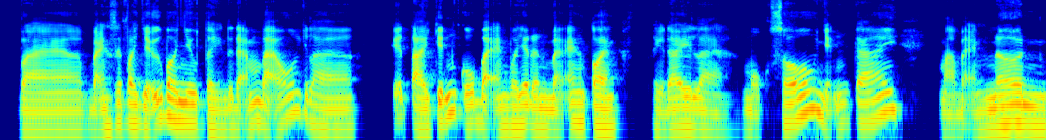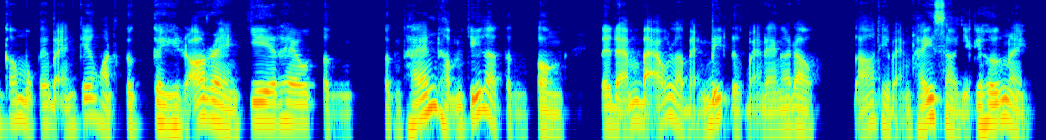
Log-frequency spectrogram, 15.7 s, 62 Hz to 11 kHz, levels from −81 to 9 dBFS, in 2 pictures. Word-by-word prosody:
và 90 0 -1
bạn 95 +2 -1
sẽ 125 - -2
phải 125 - +3
giữ 115 - +2
bao 150 -2 +5
nhiêu 125 -2 +4
tiền 95 -2 -2
để 100 - -3
đảm 115 +5 0
bảo 160 +7 +1
cho 155 - -3
là 100 0 -2 0.3
cái - - -3
tài 100 -1 +4
chính 155 - +2
của 115 - +1
bạn 105 -4 +1
và 110 - 0
gia 120 - +4
đình 105 -2 0
bạn 100 - 0
an 125 +1 -1
toàn? 105 -3 +3 0.3
Thì 90 -3 -5
đây 100 +1 +2
là 90 -5 -3
một 95 - -6
số 160 +11 +4
những 120 -7 -4
cái 140 +10 +1 0.3
mà 80 -3 -4
bạn 90 +3 -3
nên 110 0 +3
có 125 - -3
một 135 -1 -1
cái 115 - -4
bảng 105 +2 -4
kế - - +1
hoạch 150 - -4
cực 110 -2 -7
kỳ 110 -3 +1
rõ 125 - +4
ràng 115 -10 +3
chia 130 -1 +3
theo 120 -1 +2
từng 80 0 -8 0.3
từng 90 - -8
tháng, 150 - +3
thậm 105 - -2
chí - - +4
là - - +1
từng 80 - -10
tuần 95 -4 +1 0.3
để - - +1
đảm - - +1
bảo - - +2
là - - 0
bạn - - -5
biết - - +2
được - - -5
bạn - - -8
đang 90 +1 -3
ở 100 - -1
đâu. 105 -4 0 0.3
Đó, - - -2
thì - - -4
bạn - - -6
thấy 145 - +3
sao 150 - -1
về 85 - -4
cái 115 - 0
hướng 120 +3 +4
này? 140 - -1
110 Hz, 285 wpm, -24 LUFS, 95-125 Hz, 0.3 s, bao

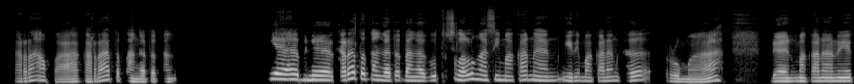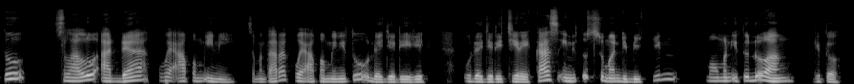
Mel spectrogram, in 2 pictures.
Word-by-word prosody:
Karena 180 +8 -2
apa? 120 -1 -2
Karena 140 +10 0
tetangga, 140 -8 -1
tetang 135 0 -5 0.9
ya 235 -2 +7
benar, 205 -1 +5
karena 200 +9 +3
tetangga-tetanggaku 195 -6 +1
tuh - - -11
selalu 225 +1 +3
ngasih 210 0 -1
makanan, 195 -1 0
ngirim 175 0 0
makanan 170 +3 -2
ke 185 +5 -2 0.2
rumah. 130 +6 0 0.4
Dan 150 0 +3
makanannya 155 +1 +2
itu 260 +3 0 0.3
selalu 170 +7 +1
ada 150 +7 +1
kue 175 +1 -8
apem 155 -1 -5
ini. 125 -5 -3 0.2
Sementara 130 +11 -4
kue 155 -3 -2
apem 135 0 -3
ini 130 - 0
tuh 215 - -3
udah 125 -5 0
jadi 120 0 +1 0.4
udah 135 -1 0
jadi 125 +1 +1
ciri 130 -3 +1
khas, 200 - +1
ini 150 -2 0
tuh - - -4
cuma 140 -1 0
dibikin 130 - -4 0.3
momen 160 0 -3
itu 175 +2 -2
doang 155 -5 +3 0.2
gitu. 120 -4 -3
160 Hz, 155 wpm, -25 LUFS, 135-195 Hz, 0.9 s, ya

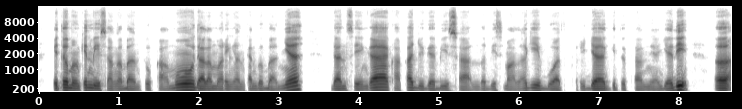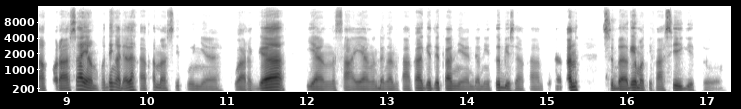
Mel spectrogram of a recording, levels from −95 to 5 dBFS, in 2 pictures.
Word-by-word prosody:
Itu 125 -2 +2
mungkin 110 +2 -2
bisa 105 -2 -3
ngebantu 100 0 -10
kamu 125 +7 +4
dalam 100 -1 -2
meringankan 100 0 -11
bebannya 105 - +1 0.4
dan 100 0 -3
sehingga 120 +7 +3
Kakak 120 +4 -5
juga 100 -2 -9
bisa 100 -2 -10
lebih 95 +1 -17
semangat 95 +1 -15
lagi 115 +2 -5
buat 100 -2 -8 0.2
kerja 100 -1 -1
gitu 100 +1 -17
kan 95 0 -13
ya. 95 0 -15
Jadi, 105 +12 +8 0.4
eee, 110 0 +8
aku 105 +1 -8
rasa 120 +10 +2
yang 115 -8 +3
penting 120 +4 -5
adalah 110 +6 +1
Kakak 120 0 -13
masih 110 -1 -11
punya 95 -1 -16 0.2
keluarga 105 +8 +7 0.3
yang 100 0 -8
sayang 100 0 -10
dengan 100 0 -12
Kakak 100 +3 -7
gitu 110 - -5
kan 105 -1 -3
ya 95 -1 -12
dan 95 0 -16
itu 100 +6 -8
bisa 105 -3 -9
Kakak 95 0 -21
gunakan 95 +7 -1 0.3
sebagai 105 +3 -1
motivasi 105 -2 -5
gitu. 100 -2 -16
100 Hz, 165 wpm, -23 LUFS, 95-110 Hz, 0.4 s, Jadi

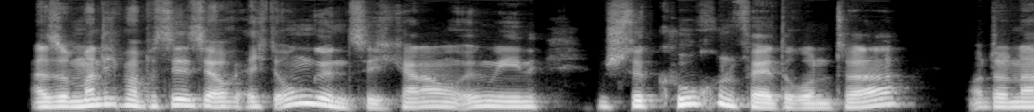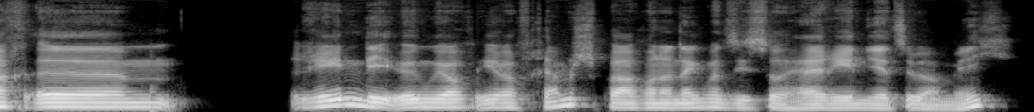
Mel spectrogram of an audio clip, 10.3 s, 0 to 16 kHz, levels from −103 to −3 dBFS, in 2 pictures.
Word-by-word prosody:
Also, 120 +3 +4
manchmal 150 +2 +4
passiert 145 +4 +2
es - - -7
ja 130 - +4
auch 120 -1 -1
echt 125 0 -3
ungünstig, 140 - +2
keine 110 +4 -1
Ahnung. 120 -3 0
Irgendwie 125 +1 +2
'n 125 -1 -2 0.2
'n - - -6
Stück 135 +4 0
Kuchen 170 +1 +2
fällt 105 -3 +4
runter, 110 - 0 0.2
und 110 +2 -9
danach, 120 +1 +1
ähm, 110 -1 +2 0.5
reden 140 +10 0
die 115 -3 +2
irgendwie 110 +2 0
auf 105 0 -4
ihrer 105 +2 -3
Fremdsprache, 115 -3 -5
und 100 - -2
dann 100 - -2
denkt 105 +1 -3
man 105 - -4
sich 95 -1 -8
so: 95 -2 -5
„Hä, 90 +2 -4
reden 90 0 -3
die - - -4
jetzt 85 0 -7
über 85 -3 -4
mich?“ 140 - -6
115 Hz, 220 wpm, -19 LUFS, 100-135 Hz, 0.5 s, Also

